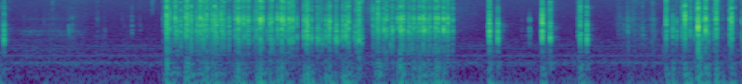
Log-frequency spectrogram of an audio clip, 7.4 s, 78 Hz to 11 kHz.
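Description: Both hands' fingertips type on an NK65 Entry Edition 65% mechanical keyboard with a purple plastic case, red and black plastic keycaps, and lubed and filmed 67g Tangies switches. After a near-silent start, a dense run of quick, bright, short clacks fills the middle of the clip. It then thins to scattered single keystrokes, each sharp and clean with almost no ring.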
